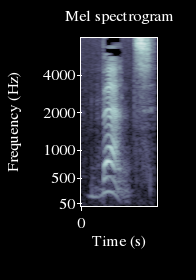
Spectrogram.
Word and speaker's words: event: 마지막 어 이벤트라 단어도 이벤 이츠가 아니라 bent event 해서 앞에 나오는 모음이 발음이 들리지 않는다라는 겁니다 자서 이거는 여러분 바꿔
